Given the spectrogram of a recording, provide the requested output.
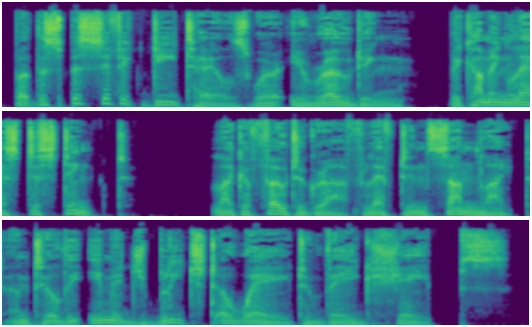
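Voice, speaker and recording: A man narrating a dark sci-fi story as a grim, hardened penal legion soldier, solemn and measured in delivery. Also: very deep voice, slightly rough, dry recording, clean studio sound, exaggerated voice.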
